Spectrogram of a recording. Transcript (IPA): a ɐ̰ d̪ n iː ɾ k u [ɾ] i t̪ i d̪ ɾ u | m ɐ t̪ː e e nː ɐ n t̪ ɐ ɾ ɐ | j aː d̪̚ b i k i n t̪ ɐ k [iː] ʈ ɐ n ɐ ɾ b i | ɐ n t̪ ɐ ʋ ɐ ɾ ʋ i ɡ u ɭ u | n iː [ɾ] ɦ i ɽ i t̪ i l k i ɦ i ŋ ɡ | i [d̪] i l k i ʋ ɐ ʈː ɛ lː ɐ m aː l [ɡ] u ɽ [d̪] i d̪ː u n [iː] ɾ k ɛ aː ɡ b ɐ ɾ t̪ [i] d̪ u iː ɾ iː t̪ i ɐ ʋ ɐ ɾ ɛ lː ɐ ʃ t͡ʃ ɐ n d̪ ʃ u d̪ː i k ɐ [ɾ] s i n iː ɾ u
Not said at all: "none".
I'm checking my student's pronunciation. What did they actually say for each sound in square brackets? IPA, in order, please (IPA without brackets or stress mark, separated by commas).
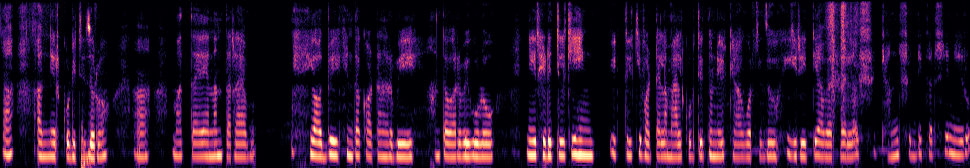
ɽ, aː, ɾ, t̪, k, t̪, iː, i, ɾ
